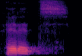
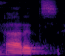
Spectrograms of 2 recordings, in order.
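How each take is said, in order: First: "eretz" with two e sounds; segol vowels. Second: "aretz" opening on an a sound; kamets vowel. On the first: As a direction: say "eretz" with e in both syllables. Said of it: "una palabra segolada que tiene dos segoles". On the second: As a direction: say "aretz" with a first-syllable a. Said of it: "toma como vocal un kamets". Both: Shown as a demonstration.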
